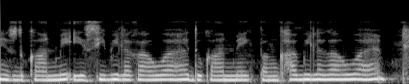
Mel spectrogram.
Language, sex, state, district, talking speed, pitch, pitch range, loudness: Hindi, female, Jharkhand, Deoghar, 220 wpm, 220 Hz, 205-225 Hz, -10 LUFS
